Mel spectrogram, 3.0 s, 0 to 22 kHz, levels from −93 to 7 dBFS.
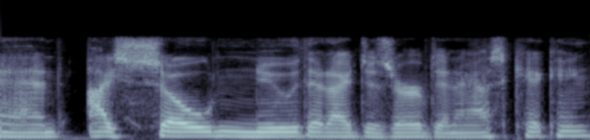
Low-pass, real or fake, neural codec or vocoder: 7.2 kHz; real; none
